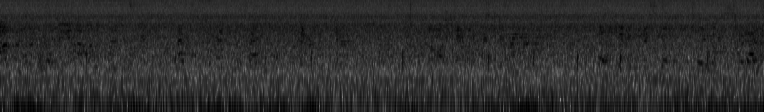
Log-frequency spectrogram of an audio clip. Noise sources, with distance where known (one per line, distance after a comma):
person or small group talking, far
